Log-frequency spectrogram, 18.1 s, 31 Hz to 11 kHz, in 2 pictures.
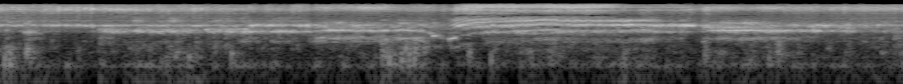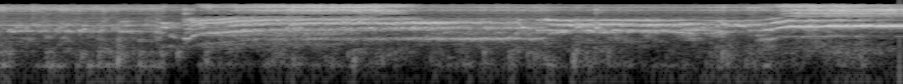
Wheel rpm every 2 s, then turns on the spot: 160, 160, 140, 160, 160, 150, 160, 160, 190.
none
